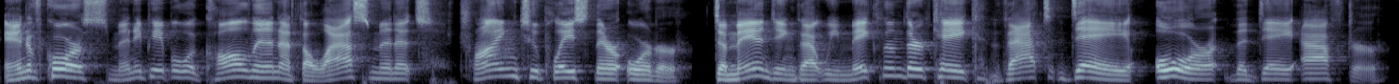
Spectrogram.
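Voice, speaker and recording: Higher-pitched man telling a story. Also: animated, unhurried, few pauses, fairly bright tone. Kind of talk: scripted personal storytelling narration.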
